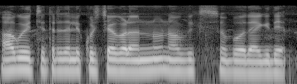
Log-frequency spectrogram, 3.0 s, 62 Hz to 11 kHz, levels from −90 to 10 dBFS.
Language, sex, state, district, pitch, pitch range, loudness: Kannada, male, Karnataka, Koppal, 140 Hz, 135-145 Hz, -16 LUFS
